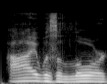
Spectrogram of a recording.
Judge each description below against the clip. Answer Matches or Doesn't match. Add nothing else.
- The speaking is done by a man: Matches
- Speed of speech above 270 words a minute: Doesn't match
